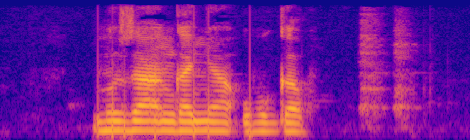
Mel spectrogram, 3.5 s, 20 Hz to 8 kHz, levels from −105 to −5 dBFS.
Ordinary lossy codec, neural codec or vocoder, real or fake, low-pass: MP3, 64 kbps; vocoder, 44.1 kHz, 128 mel bands every 512 samples, BigVGAN v2; fake; 7.2 kHz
